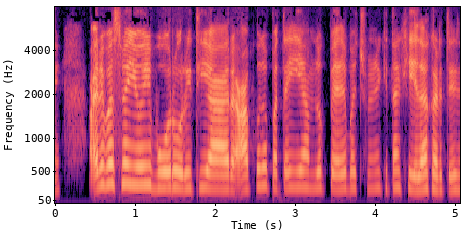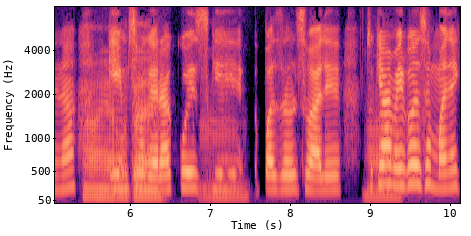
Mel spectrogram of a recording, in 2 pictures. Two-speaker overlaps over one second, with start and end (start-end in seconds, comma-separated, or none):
5.8-7.1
